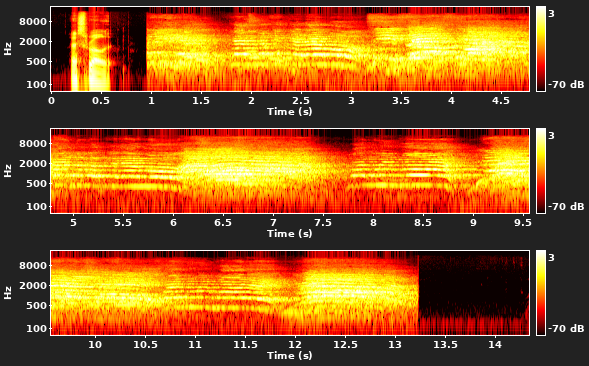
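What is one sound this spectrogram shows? A crowd chants loudly in a reverberant hall, heard through a speaker.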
